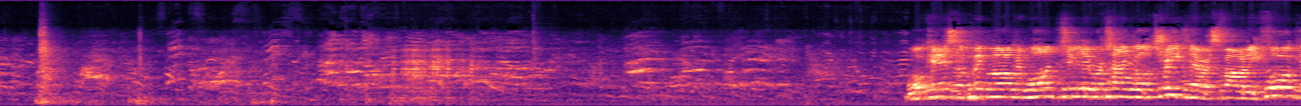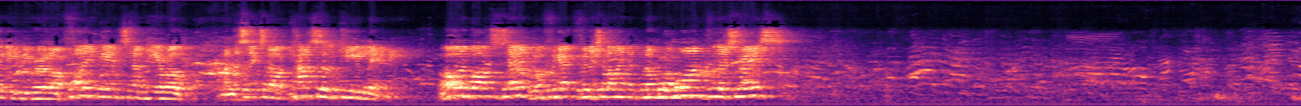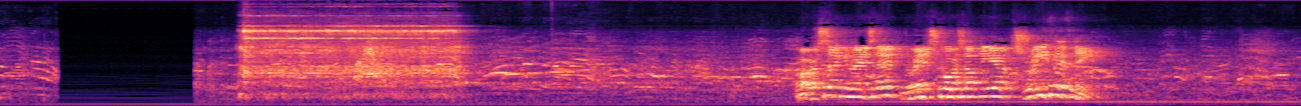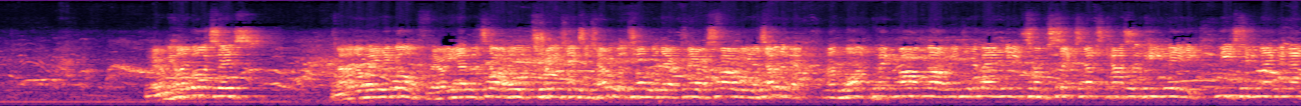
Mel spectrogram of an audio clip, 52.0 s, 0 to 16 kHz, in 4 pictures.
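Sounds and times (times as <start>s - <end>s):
people talking in background: 0.0s - 26.6s, 28.0s - 52.0s
electric bell ringing: 28.4s - 31.1s.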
